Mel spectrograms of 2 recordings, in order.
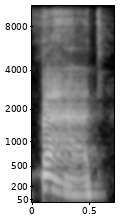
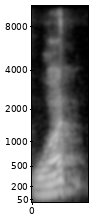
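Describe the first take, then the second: First: The word begins with a v sound. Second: The word begins with a w sound. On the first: "they said fat" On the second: "the Germans don't pronounce the W as W"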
